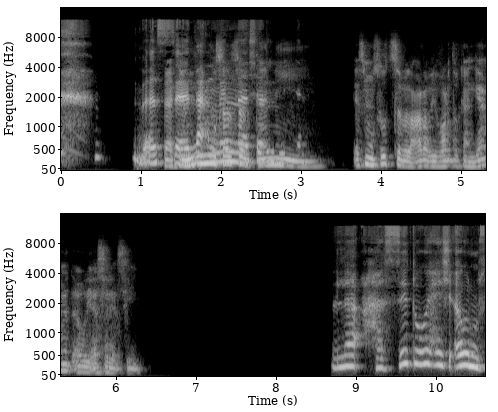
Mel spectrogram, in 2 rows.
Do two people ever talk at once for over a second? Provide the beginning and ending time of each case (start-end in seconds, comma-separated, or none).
1.3-2.8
